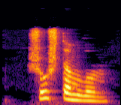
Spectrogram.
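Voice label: "шуштӧмлун", Komi, female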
